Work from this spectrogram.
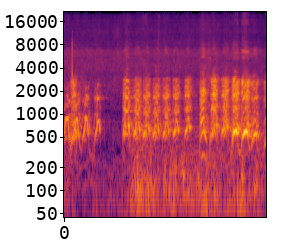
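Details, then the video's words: Dog giving quick, high, wavering yaps, then a brief pause followed by a fast run of sharp barks that repeat several times a second. "dog barking funny sound|dogs barking sounds"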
